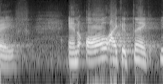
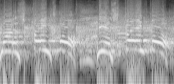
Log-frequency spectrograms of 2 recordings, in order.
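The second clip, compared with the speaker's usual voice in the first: high loud shouted affirmation; 13 semitones higher, 5 dB louder than usual. Shown as a demonstration. Preacher leading the congregation's shout, high and loud. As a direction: shout it for the church. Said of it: "Somebody shout".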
